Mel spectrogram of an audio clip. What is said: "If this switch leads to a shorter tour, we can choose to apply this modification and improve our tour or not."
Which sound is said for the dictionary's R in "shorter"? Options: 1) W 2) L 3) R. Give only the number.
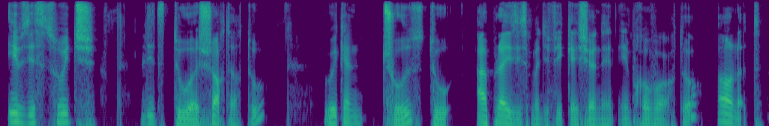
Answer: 3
